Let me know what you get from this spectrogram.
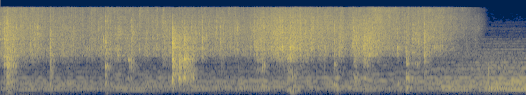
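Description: Soya chunks frying in a little oil in a nonstick pan, sizzling, while a wooden spatula scrapes and turns them in strokes about once a second. The sizzle cuts off suddenly near the end.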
